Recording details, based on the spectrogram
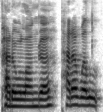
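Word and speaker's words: Patawalonga: Padawanga.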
